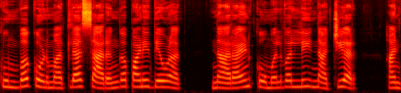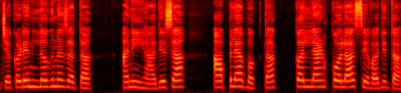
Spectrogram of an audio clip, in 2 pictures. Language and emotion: Goan Konkani, neutral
